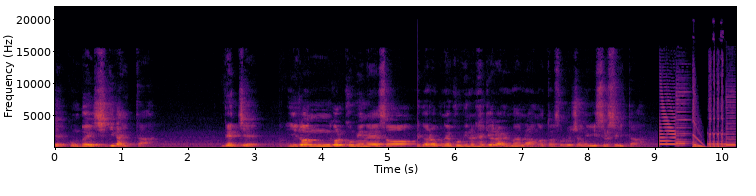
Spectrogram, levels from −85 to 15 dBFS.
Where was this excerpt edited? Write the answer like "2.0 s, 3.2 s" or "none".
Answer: 9.1 s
